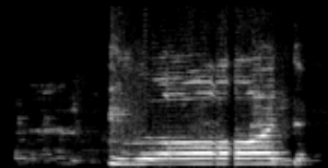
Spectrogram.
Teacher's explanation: यानी जुबान की जो करवट है उसको ऊपर की दाढ़ों के साथ लगाना है आपने।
